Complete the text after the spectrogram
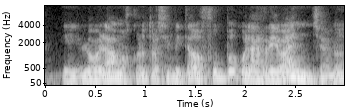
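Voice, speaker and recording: A man speaks at medium pitch in a plain, everyday voice. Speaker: radio host. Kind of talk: radio interview.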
